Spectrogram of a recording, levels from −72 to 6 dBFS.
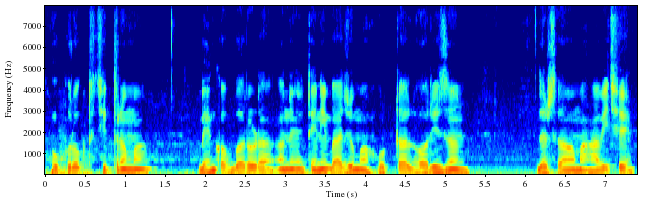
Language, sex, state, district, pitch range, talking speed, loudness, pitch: Gujarati, male, Gujarat, Valsad, 140-155 Hz, 105 wpm, -13 LUFS, 145 Hz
